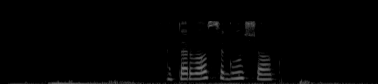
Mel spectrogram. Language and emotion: Russian, neutral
